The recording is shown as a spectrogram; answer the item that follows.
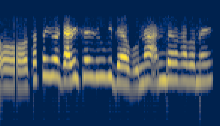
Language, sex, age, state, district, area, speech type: Assamese, female, 18-30, Assam, Darrang, rural, conversation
